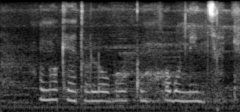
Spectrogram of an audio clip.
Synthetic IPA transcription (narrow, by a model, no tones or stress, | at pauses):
unɔkʰɛtʰɔloɓuǃuoɓuniːnd͡zʱɛ̥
